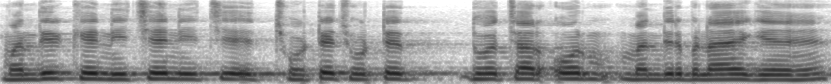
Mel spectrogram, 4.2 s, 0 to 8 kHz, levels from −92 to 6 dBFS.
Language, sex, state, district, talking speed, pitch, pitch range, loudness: Hindi, male, Jharkhand, Ranchi, 185 wpm, 190 Hz, 180-195 Hz, -15 LUFS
